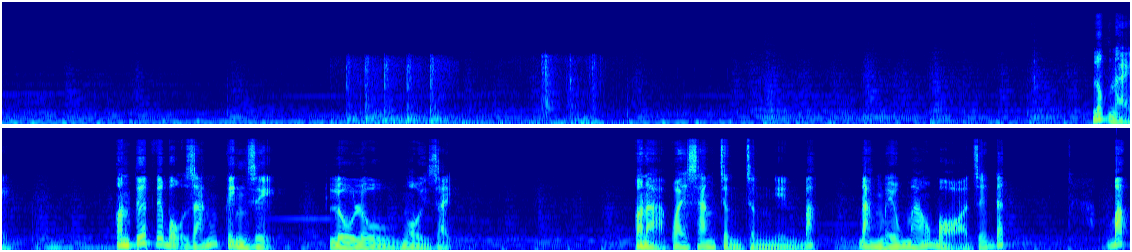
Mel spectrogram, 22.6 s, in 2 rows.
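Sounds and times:
frightened man pounding hard on a door that will not open: 3.3s - 4.7s
speech: 10.9s - 11.4s, 12.4s - 15.9s, 17.6s - 21.4s, 22.3s - 22.5s.

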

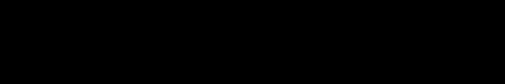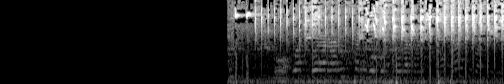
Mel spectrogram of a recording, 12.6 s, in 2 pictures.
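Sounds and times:
champion lovebird chirping: 9.2s - 12.6s.

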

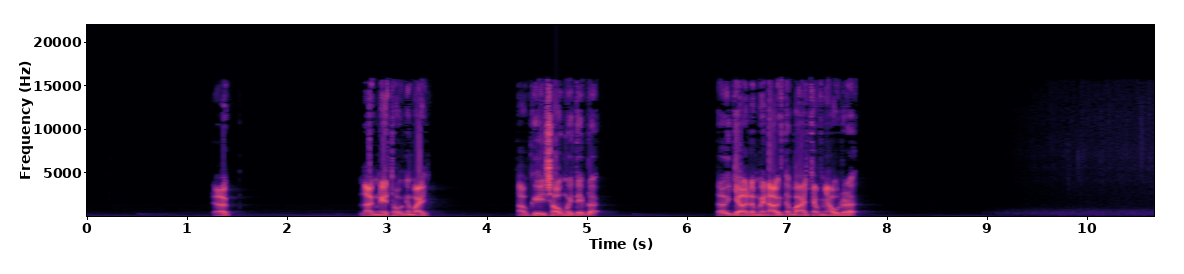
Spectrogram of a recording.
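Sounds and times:
speech: 1.2s - 1.6s, 2.8s - 3.5s, 4.3s - 5.2s, 6.3s - 7.8s
heavy rain: 9.1s - 10.6s
sea roaring: 9.1s - 10.6s
thunderstorm: 9.1s - 10.6s.

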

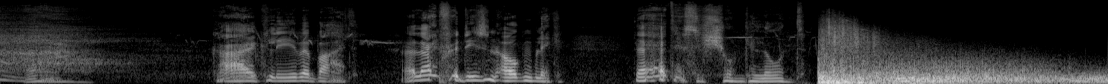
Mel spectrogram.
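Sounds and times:
speech: 2.2s - 5.7s, 6.3s - 8.7s
explosion: 8.2s - 11.0s.

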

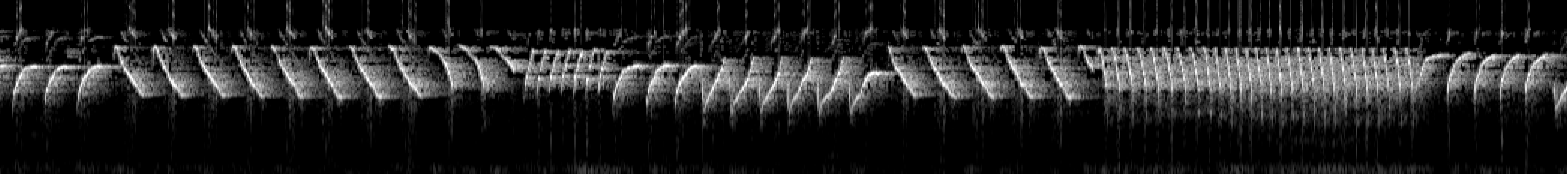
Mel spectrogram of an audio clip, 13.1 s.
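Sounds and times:
domestic canary song: 0.0s - 13.0s.

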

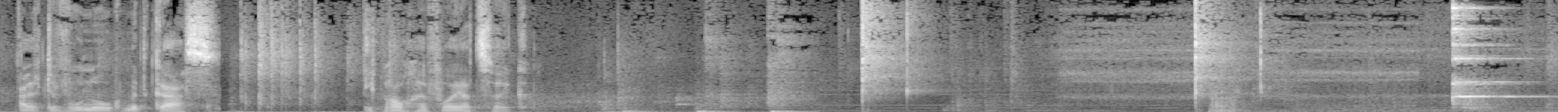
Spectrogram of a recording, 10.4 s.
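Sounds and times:
speech: 0.2s - 1.5s, 2.4s - 3.6s
old metal pots clinking and clattering as handled: 9.7s - 10.3s.

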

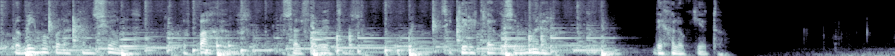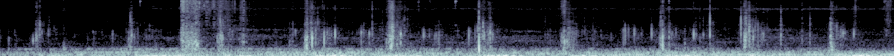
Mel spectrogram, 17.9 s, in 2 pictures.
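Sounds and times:
speech: 0.1s - 3.7s, 4.6s - 5.7s, 6.6s - 7.3s
unhurried footsteps crunching on a gritty surface: 8.1s - 17.8s.

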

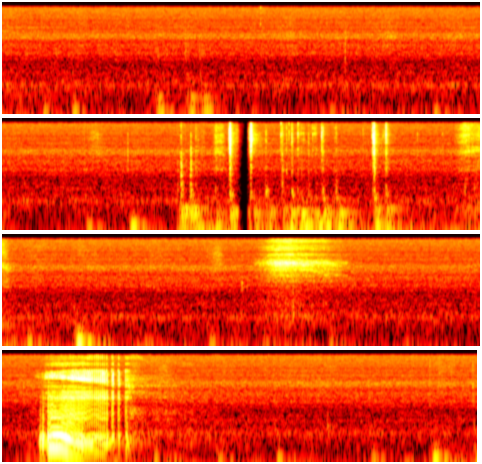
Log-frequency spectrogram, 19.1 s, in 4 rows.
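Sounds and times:
low steady hiss: 0.0s - 19.0s
typing on a computer keyboard: 6.6s - 8.8s.

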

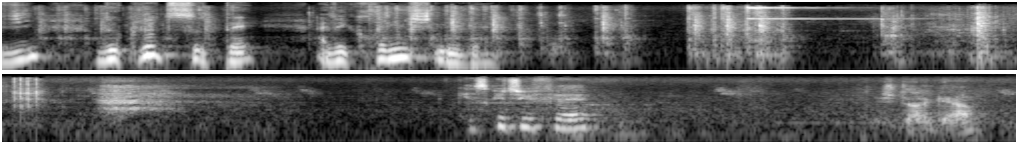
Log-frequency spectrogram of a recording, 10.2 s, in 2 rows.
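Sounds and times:
speech: 0.0s - 2.6s, 7.4s - 8.2s, 9.5s - 10.1s
woman typing on a typewriter in a film scene: 0.0s - 5.3s.

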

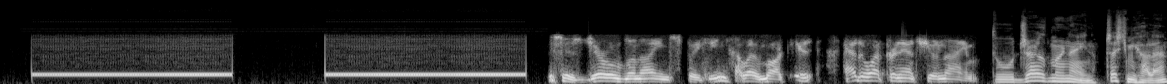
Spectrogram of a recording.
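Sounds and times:
landline telephone call tone beeps: 0.3s - 2.4s, 3.3s - 5.3s
speech: 5.6s - 11.6s.

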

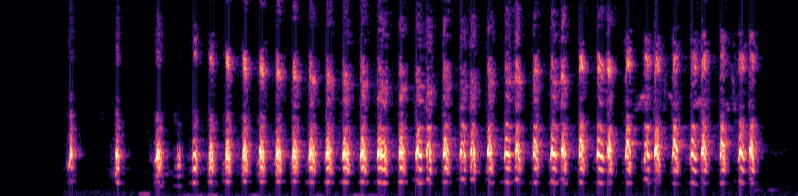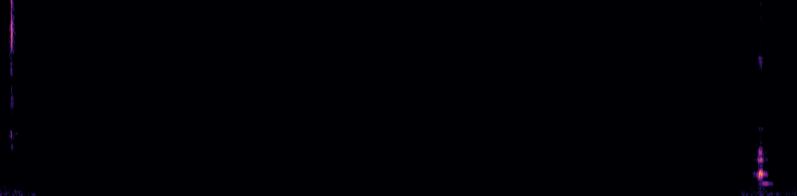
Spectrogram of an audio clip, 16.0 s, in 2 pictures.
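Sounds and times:
partridge song: 0.7s - 7.6s.

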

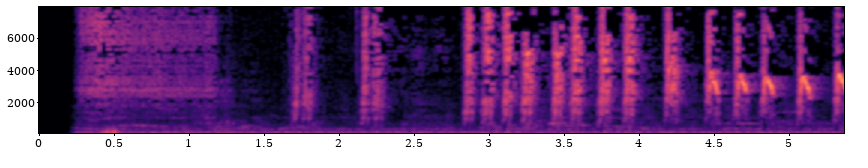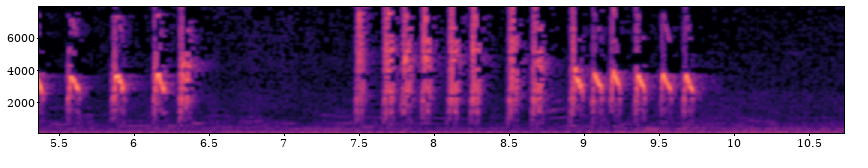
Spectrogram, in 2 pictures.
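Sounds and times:
grey-cheeked bulbul rasping buzzy calls: 1.7s - 6.5s, 7.5s - 9.9s.

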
